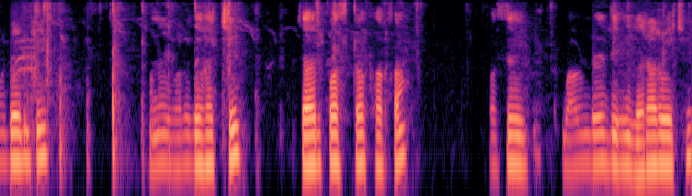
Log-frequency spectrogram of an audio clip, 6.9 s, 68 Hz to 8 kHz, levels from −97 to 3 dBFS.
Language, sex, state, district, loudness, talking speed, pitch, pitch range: Bengali, male, West Bengal, Paschim Medinipur, -21 LUFS, 110 wpm, 150 Hz, 145-165 Hz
